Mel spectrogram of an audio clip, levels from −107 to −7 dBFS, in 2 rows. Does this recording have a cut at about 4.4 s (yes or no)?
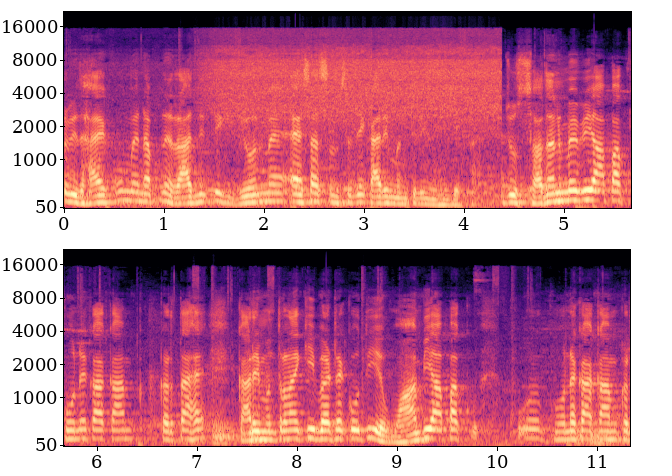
yes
